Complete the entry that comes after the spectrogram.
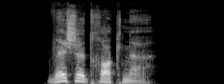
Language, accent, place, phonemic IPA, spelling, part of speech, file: German, Germany, Berlin, /ˈvɛʃəˌtʁɔknɐ/, Wäschetrockner, noun, De-Wäschetrockner.ogg
- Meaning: 1. clothes dryer (machine that removes the water from clothing) 2. synonym of Wäscheständer (“clotheshorse”)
